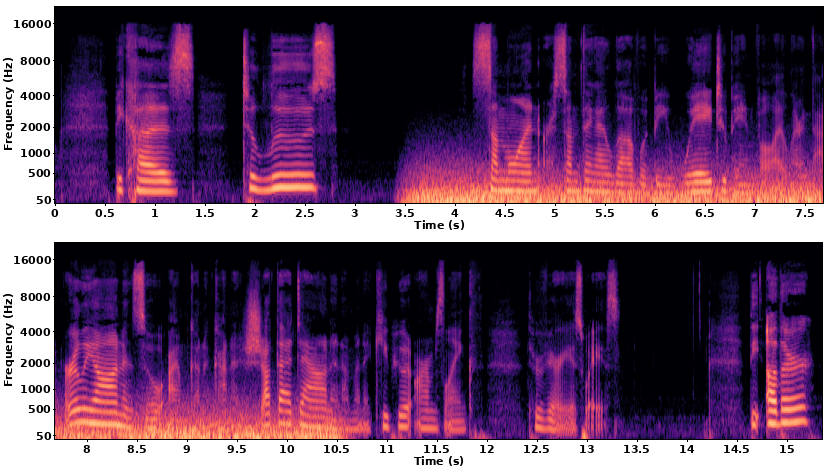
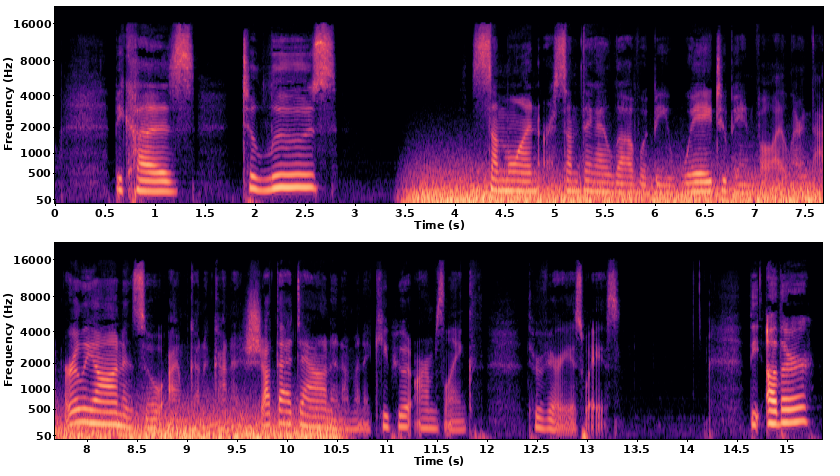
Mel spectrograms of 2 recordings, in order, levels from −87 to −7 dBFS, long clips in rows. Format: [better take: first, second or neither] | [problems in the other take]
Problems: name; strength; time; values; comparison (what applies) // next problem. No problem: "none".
neither | wind noise on the microphone; occasional gusts; from 3.5 to 11 s; 10 dB below the speech; the same in both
